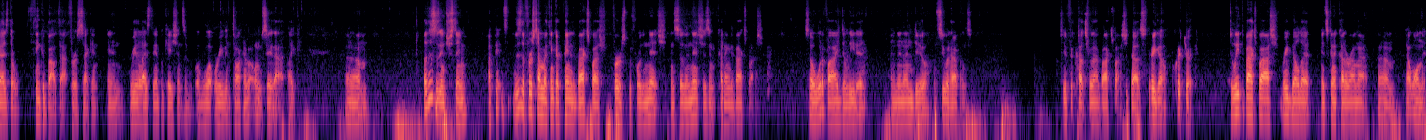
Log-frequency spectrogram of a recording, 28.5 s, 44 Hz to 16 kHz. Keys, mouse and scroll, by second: 1.7 space, 2.4 click, 4.3-5.4 drag, 5.9 click, 7.1 space, 7.6 click.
